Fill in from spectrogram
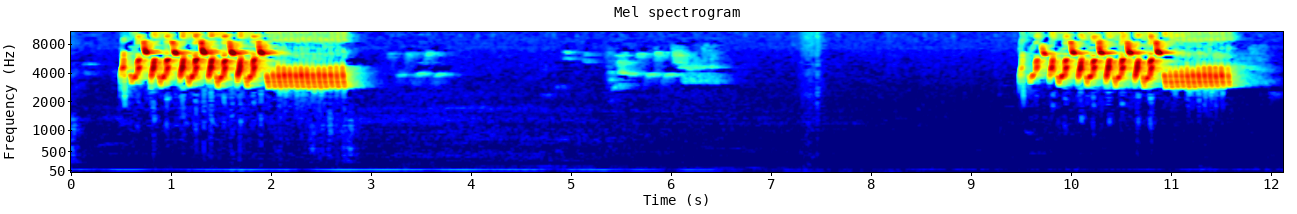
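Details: Adult goldfinch, over a year old, going over its varied silvestrismo song. Two phrases of rapid twittering with a buzzy trill ending are split by about seven seconds of near quiet with a faint low hum.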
